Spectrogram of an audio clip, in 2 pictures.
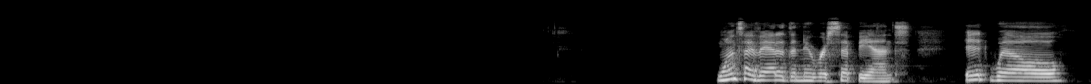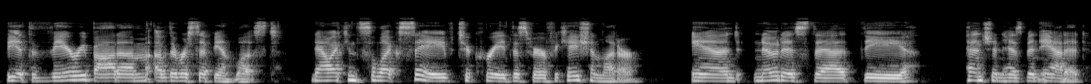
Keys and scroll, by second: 1.1 8, 1.4 9, 2.7 8.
